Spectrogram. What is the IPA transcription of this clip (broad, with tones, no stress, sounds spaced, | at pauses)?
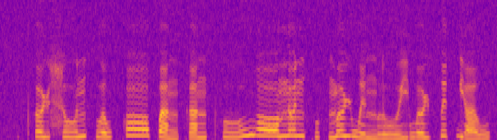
pʰ ɵ˨ ɥ s uː˨˧ n kʷ ɐ˨˧ w k ɔː˧ p ɐ˨˩ ŋ k ɐ˨ ŋ pʰ uː˨˥ w ɔː˧ n̪ ɵ˧ n kʷ ɪ˧ k̚ m ɵ˥ ɥ w ɪ˨ ŋ l uː˨˧ j w ɵ˧ ɥ p ɪ˥ k̚ j ɐ˨˧ w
